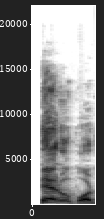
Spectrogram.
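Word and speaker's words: pteropod: टेरोपॉड ऊज, P silent होता है, याद रखना।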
